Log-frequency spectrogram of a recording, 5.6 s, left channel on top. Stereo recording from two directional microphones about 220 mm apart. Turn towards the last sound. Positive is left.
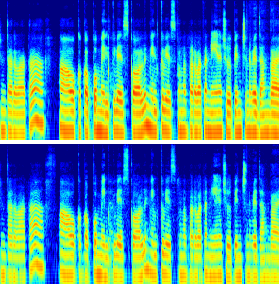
turn(degrees=15)  # may be behind; listen again after turning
